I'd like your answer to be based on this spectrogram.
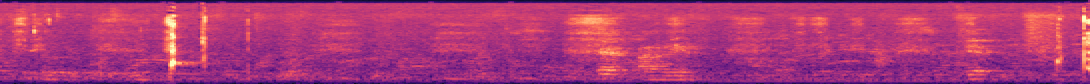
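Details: Four-day-old baby with hiccups: a single sharp, abrupt hiccup, then a faint second catch, over quiet room noise and soft voices.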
